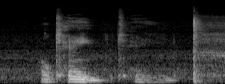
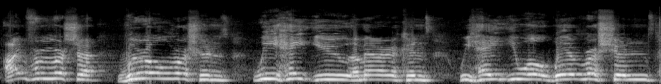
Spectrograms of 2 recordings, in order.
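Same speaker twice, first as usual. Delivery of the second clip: mock Russian villain; 8 semitones higher, 3 dB louder than usual. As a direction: sneer it at the American crowd. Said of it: "So she's like".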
